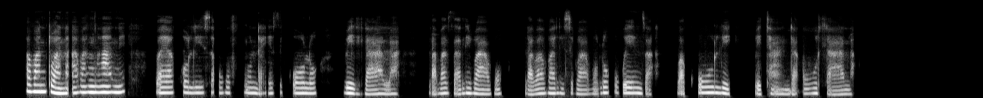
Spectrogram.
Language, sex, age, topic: North Ndebele, female, 50+, education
